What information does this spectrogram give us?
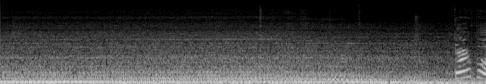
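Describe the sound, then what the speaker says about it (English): A Mercedes Sprinter van running with a turbo under-boost fault makes a steady, loud engine drone with a faint whine on top, and a voice talks over it. "Turbo is spinning."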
